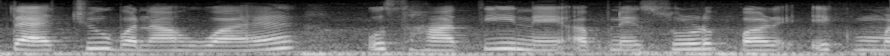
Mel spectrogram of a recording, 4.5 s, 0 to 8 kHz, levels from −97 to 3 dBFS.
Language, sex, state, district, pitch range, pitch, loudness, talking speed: Hindi, female, Uttar Pradesh, Muzaffarnagar, 220-280 Hz, 225 Hz, -19 LUFS, 175 wpm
